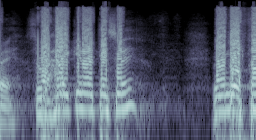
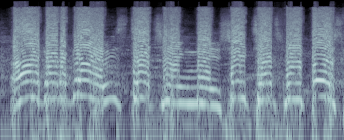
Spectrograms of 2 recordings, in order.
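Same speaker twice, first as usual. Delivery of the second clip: put-on whiny kid; 7 semitones higher than usual. Leading the kids' whiny chant.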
